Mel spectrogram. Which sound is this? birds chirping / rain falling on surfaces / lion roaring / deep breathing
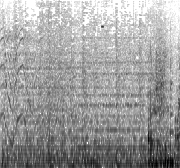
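lion roaring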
